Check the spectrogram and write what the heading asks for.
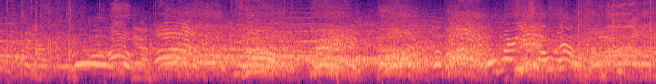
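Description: Crowd cheering and whooping, many voices shouting over one another.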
